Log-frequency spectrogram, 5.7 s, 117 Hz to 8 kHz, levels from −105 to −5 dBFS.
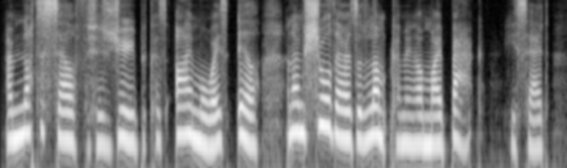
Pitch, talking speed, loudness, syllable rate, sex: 240 Hz, 245 wpm, -16 LUFS, 6.0 syllables/s, female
